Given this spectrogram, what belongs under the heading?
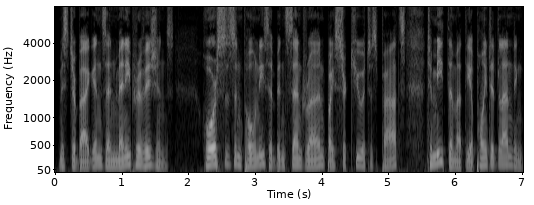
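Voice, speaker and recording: A man reading a story aloud as narration, in a measured, dramatic storytelling manner. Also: medium pitch, a bit bright, clean tone, no echo, studio quality. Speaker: audiobook reader.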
